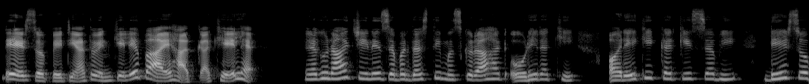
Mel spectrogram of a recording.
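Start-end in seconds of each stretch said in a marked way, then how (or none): 0.0-2.6 low, loud wedding guest talking up the groom's side; a relative bragging about the bride's father; boastful relative. Acted. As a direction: lower voice, pushy and proud.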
